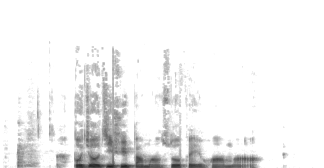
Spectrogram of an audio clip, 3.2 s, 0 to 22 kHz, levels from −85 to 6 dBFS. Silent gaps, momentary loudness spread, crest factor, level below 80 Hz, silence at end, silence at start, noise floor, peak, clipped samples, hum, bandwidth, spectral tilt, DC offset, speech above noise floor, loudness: none; 15 LU; 18 dB; -56 dBFS; 0.65 s; 0.15 s; -63 dBFS; -2 dBFS; under 0.1%; none; 14 kHz; -7 dB/octave; under 0.1%; 46 dB; -18 LUFS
